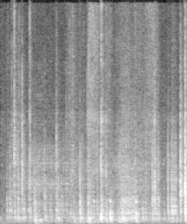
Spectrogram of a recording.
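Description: Fingernails picking and scratching at a cardboard advent calendar door: a faint, irregular run of small clicks and scrapes.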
